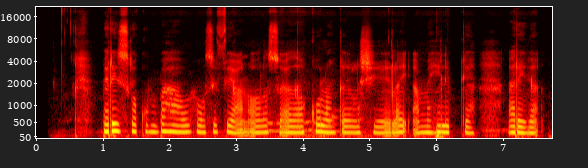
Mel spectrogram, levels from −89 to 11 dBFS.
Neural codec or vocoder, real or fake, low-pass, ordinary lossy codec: none; real; none; none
